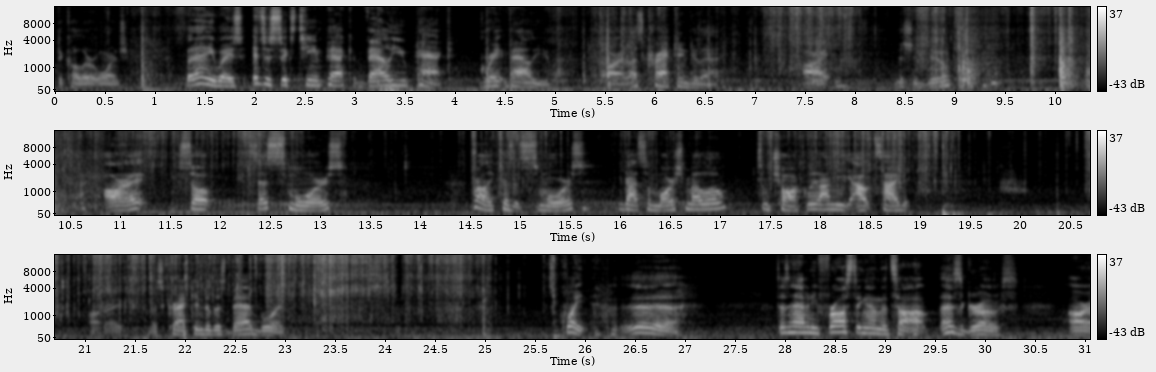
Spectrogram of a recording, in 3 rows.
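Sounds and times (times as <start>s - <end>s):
foil wrapper crinkling: 4.8s - 25.7s
packaging being torn open: 6.8s - 16.7s, 17.4s - 25.7s.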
